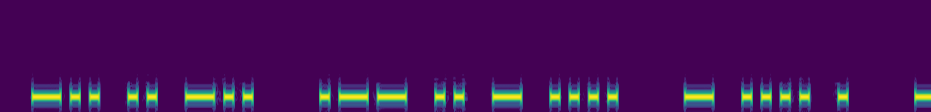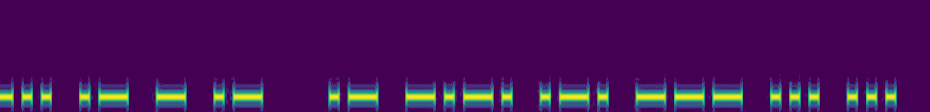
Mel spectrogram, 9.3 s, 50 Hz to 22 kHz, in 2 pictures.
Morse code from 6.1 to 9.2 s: ACROSS

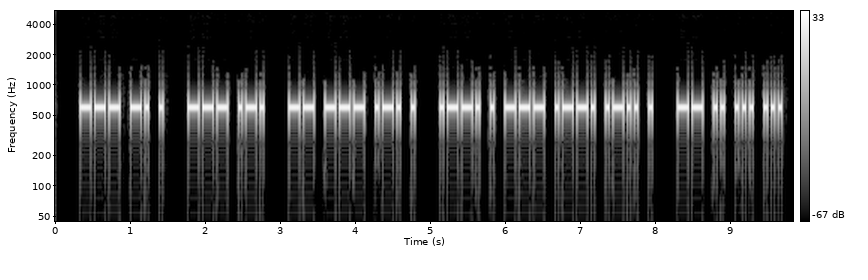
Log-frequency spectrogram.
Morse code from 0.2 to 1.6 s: ONE

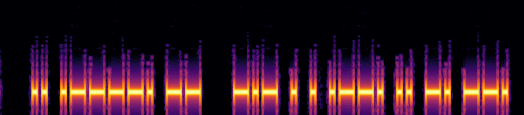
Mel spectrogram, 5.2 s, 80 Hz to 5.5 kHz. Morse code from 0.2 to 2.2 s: I'M

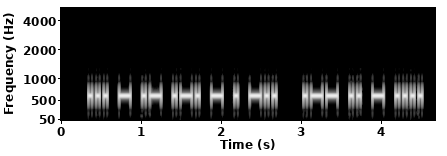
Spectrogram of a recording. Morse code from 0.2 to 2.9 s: STARTED

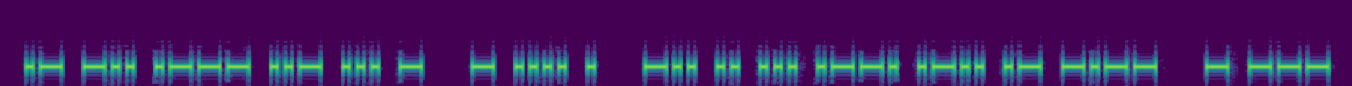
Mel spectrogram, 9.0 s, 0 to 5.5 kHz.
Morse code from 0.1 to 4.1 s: ADJUST THE

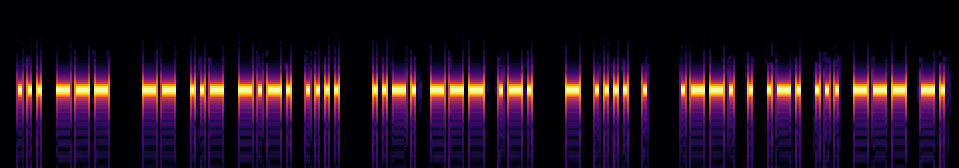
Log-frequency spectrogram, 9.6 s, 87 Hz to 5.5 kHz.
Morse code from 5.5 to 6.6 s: THE

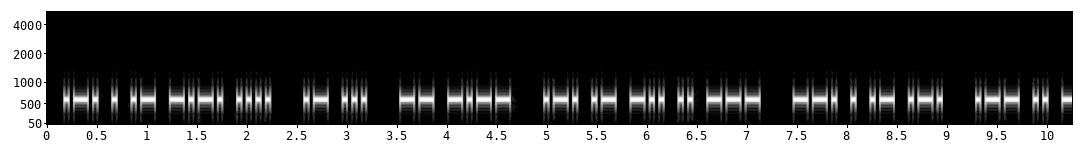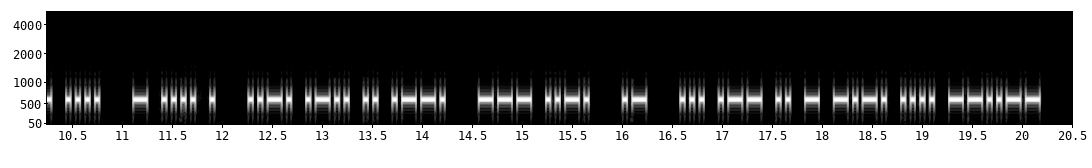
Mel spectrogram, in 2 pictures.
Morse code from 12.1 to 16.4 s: FLIP OF A

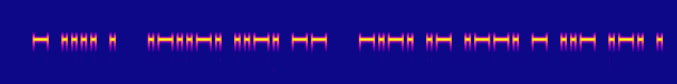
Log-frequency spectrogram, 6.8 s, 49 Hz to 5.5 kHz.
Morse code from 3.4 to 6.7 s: CAPTURE

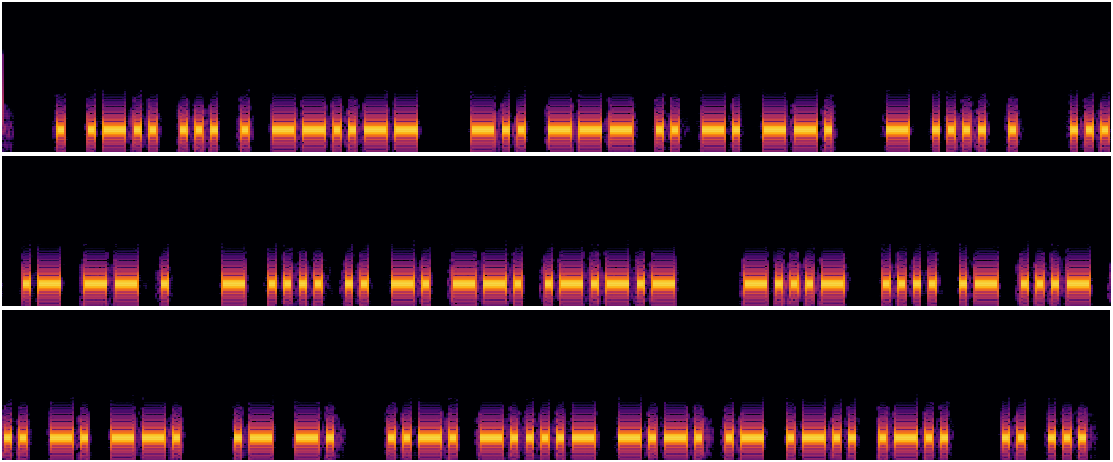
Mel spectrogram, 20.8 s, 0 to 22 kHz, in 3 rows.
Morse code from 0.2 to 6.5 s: ELSE, DOING THE

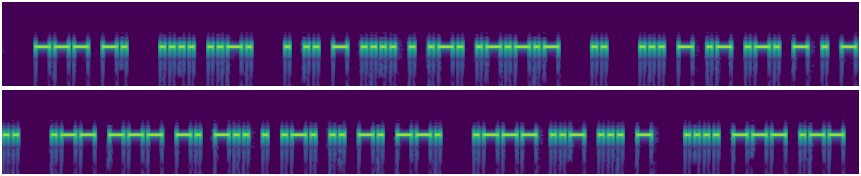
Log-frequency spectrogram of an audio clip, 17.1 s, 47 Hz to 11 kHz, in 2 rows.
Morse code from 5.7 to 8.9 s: I STARTED

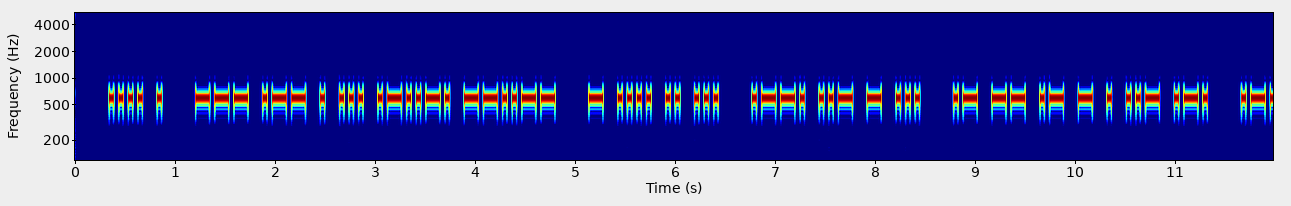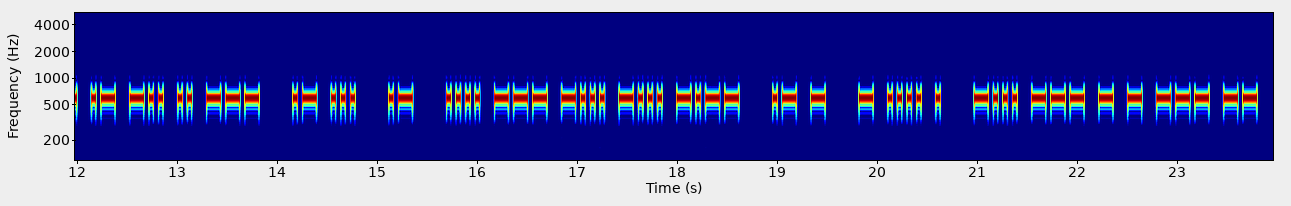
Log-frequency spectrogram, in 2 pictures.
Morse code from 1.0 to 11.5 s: OWES", THIS PUTS AMATEUR

